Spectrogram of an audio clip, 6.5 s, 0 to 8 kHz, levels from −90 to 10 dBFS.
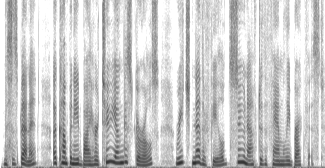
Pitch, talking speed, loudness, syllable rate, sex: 215 Hz, 140 wpm, -20 LUFS, 4.8 syllables/s, female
